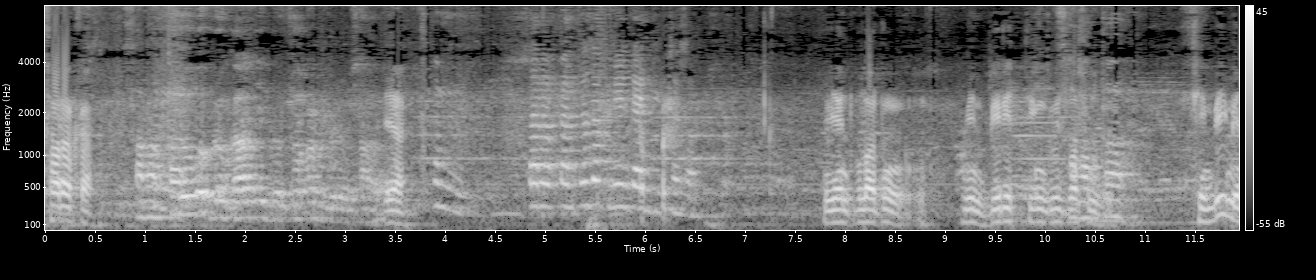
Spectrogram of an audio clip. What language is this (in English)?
Turkish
